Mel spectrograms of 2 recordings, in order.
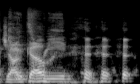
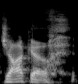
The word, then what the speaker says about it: Jocko: I have my you just call him Junko? Is it Junko? Is it Jocko? How do you say his name again? Junko's your garbage man. Jocko.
